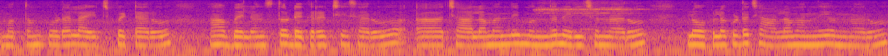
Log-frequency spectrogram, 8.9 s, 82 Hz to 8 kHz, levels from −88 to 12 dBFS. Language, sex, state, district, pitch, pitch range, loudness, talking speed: Telugu, female, Andhra Pradesh, Anantapur, 210 Hz, 200-215 Hz, -15 LUFS, 120 wpm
